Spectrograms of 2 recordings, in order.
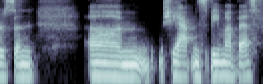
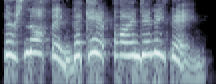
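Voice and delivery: much higher, thrilled announcement; excited news; 3 dB louder than usual. Retold or imitated. Client telling the healer her scans are clear, thrilled and much higher. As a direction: deliver the all-clear with joy, very high. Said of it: "she was so excited".

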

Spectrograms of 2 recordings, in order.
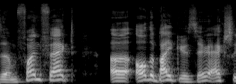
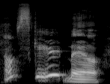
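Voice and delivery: mock scared; 14 semitones higher, slower than usual. Imitating a scared survivor.

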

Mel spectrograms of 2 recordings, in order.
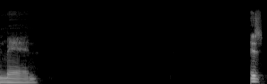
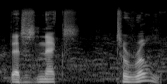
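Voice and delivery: ordinary delivery, nothing marked

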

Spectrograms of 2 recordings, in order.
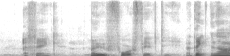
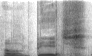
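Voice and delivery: loud confession; 12 dB louder, slower than usual. Real, not acted. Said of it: "I just accept it".

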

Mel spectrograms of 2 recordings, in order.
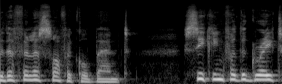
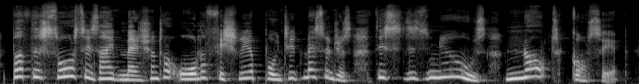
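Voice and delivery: high mouse voice, slowing firmly on the last words; an offended little mouse standing its ground; insistent mouse; 9 semitones higher than usual. Acted.

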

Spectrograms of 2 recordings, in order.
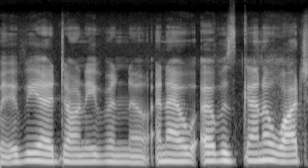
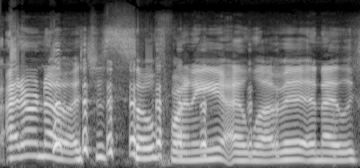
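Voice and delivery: normal talking voice

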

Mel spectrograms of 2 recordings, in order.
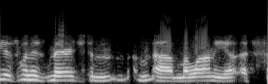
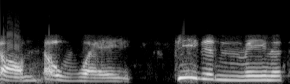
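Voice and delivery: slow, drawn-out scoffing imitation; mock disbelief; much slower than usual. Host mimics doubters of Trump's conversion, drawn-out disbelief. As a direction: stretch each word like a scornful doubter.

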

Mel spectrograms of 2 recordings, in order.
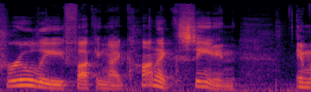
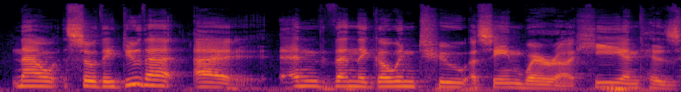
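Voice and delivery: ordinary delivery

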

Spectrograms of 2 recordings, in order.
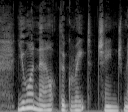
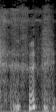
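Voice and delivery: breathy laugh; 8 semitones higher, 3 dB quieter than usual. Real, not acted. Laughing along with the story.

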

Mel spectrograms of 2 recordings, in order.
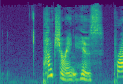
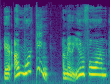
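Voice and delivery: exasperated emphasis; 9 semitones higher, 4 dB louder than usual. Real, not acted. Exasperated at being stuck working.

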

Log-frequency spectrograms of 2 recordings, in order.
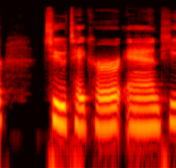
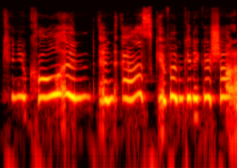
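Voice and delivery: put-on scared child voice. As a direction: plead like a frightened little boy. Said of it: "gets shaky voice".

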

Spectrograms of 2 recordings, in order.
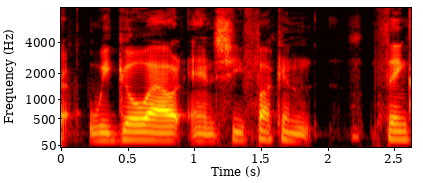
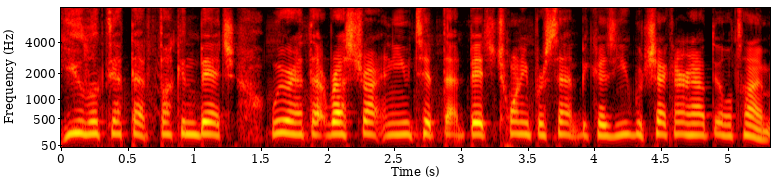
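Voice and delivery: high, rushed jealous rant; imitated screaming accusation; 10 semitones higher, faster than usual. Girlfriend accusing him after the restaurant, screaming in retold fury. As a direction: mimic an angry girlfriend's high-pitched tirade. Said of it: "where she's screaming".

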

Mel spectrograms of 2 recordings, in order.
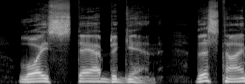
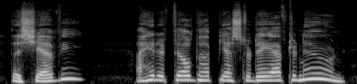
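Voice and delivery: high-pitched, puzzled woman's voice; dazed wife; 8 semitones higher, faster than usual. Acted. Dazed wife answers husband about the car, high and puzzled.

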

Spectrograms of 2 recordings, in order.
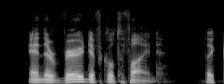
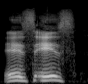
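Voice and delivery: put-on failed Boston accent; 6 semitones higher, much slower than usual. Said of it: "I can't do a Boston accent".

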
